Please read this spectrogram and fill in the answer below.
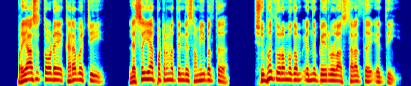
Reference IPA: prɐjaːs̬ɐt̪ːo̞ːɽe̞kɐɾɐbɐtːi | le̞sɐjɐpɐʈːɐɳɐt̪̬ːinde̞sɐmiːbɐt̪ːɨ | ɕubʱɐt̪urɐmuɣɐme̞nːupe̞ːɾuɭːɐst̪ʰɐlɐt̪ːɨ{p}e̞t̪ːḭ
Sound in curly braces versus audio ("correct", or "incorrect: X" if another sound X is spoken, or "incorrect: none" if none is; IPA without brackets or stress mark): incorrect: ʔ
